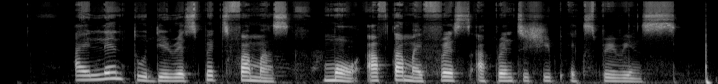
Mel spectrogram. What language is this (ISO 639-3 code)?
pcm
